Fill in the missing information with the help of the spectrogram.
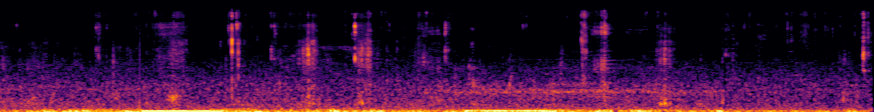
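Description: Close-up chewing and mouth sounds of someone eating rice and curry by hand, with many short wet clicks and a few crunches, over a low rumble.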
